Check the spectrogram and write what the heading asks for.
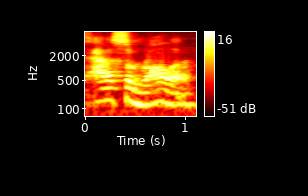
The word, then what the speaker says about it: Avasarala: So, And um, I've said it wrong for so long, and I've tried to correct myself. It's Avasarala because there's no O in her name.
